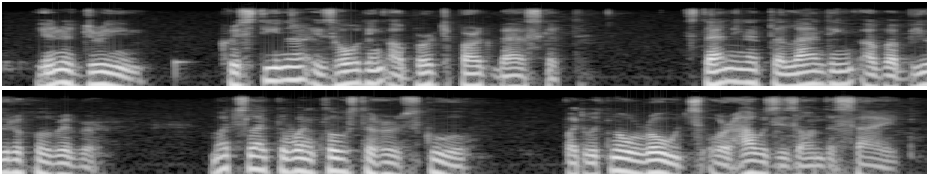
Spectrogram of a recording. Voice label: new mic with foam at 75 percent audio levels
